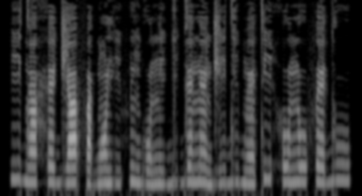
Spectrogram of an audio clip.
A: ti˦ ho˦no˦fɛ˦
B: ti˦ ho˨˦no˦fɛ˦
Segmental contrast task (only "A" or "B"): A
